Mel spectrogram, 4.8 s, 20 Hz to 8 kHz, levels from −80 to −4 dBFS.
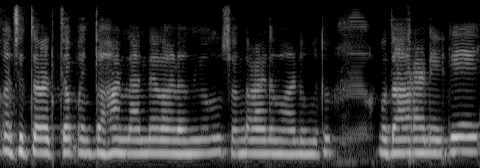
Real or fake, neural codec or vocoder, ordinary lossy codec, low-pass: fake; codec, 24 kHz, 0.9 kbps, WavTokenizer, medium music audio release; none; 7.2 kHz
